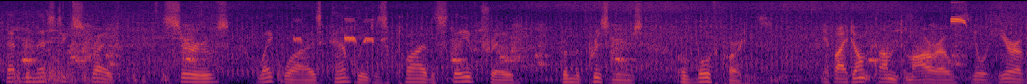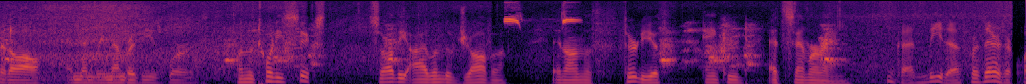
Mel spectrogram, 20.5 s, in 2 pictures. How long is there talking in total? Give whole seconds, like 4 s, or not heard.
20 s.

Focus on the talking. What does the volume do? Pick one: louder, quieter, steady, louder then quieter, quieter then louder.
steady.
